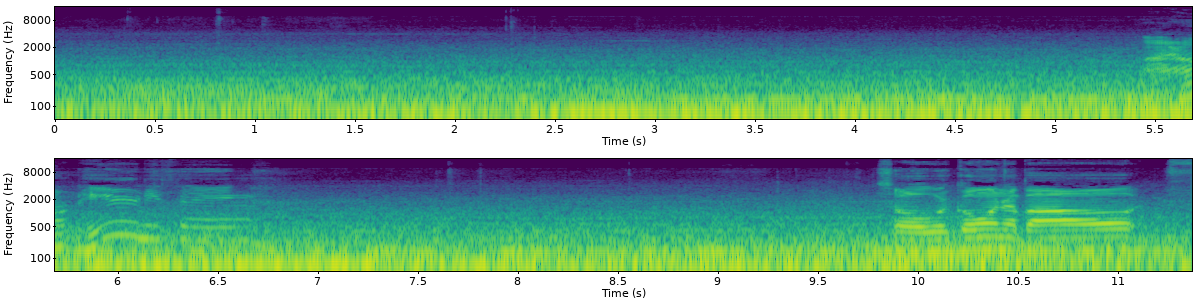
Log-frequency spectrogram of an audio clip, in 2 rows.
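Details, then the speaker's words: 2018 Subaru Crosstrek at 55 mph after replacing the rusted rear wheel bearing: only even tyre rumble, no droning hum from the rear, which had been heard above about 40 mph before; normal road noise. "55 doesn't sound like that hums there anymore there's the back see if you can hear it I don't hear anything"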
